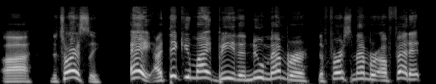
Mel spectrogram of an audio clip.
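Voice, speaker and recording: A man's voice: extremely high pitch, sing-song, a little fast, very noisy. A young man from the United States hosting a casual livestream, talking to viewers with lots of fillers and asides. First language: Arabic. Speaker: livestream host.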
